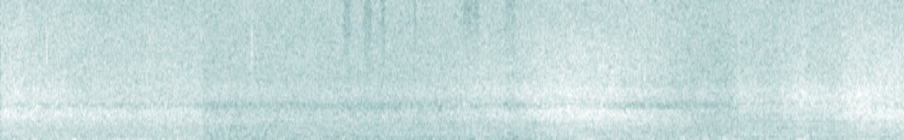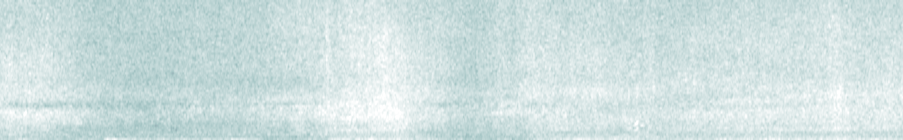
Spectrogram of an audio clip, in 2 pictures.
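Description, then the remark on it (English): Ocean surf rolls in continuously, with waves swelling and breaking every few seconds over a steady low wash and a faint rumble of wind. No voices are heard. “Looking out to the wisdom of our teacher, the ocean reminds us to ride the waves of the breath.”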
